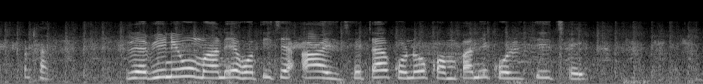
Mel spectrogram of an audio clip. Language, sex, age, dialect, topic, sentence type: Bengali, female, 18-24, Western, banking, statement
